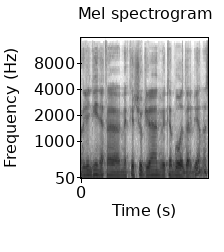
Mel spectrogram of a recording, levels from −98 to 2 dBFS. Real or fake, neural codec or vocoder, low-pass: fake; codec, 32 kHz, 1.9 kbps, SNAC; 14.4 kHz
